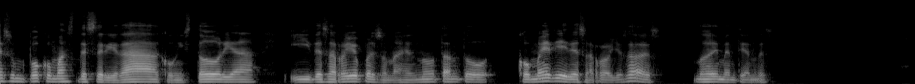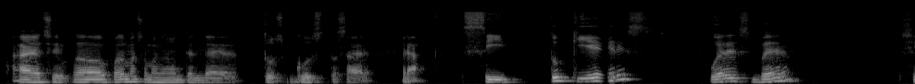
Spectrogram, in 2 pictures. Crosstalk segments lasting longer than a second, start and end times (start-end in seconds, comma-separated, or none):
none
